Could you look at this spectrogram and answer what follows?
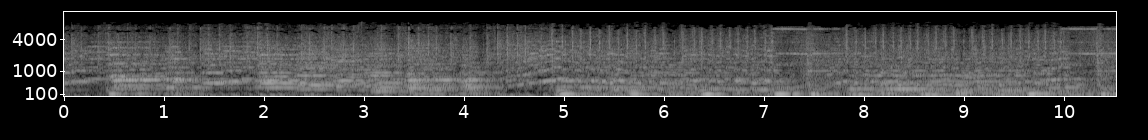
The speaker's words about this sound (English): And when I thought about what audio clip best illustrates a typewriter that people would know, let's listen to this one.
